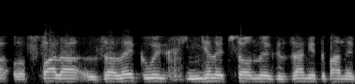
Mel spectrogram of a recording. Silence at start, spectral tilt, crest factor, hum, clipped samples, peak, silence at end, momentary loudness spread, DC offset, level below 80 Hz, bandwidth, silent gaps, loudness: 0 s; -7.5 dB/octave; 12 dB; none; under 0.1%; -10 dBFS; 0 s; 3 LU; under 0.1%; -64 dBFS; 5 kHz; none; -22 LUFS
